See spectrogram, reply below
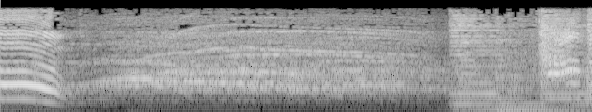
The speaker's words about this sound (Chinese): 来，让我听到你们今天晚上最大的尖叫声有多大？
